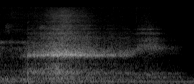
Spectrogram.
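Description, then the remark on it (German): A single deep breath: a long, airy draw in that swells and then eases into a softer breath out, with no talking around it. “es am besten, wenn man vielleicht seitlich die Hände mal an den Brustkorb legt und tief einatmet und wieder ausatmet.”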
